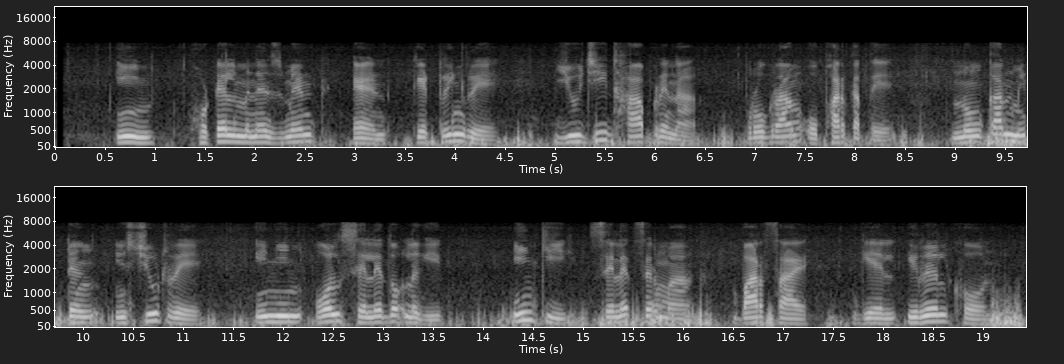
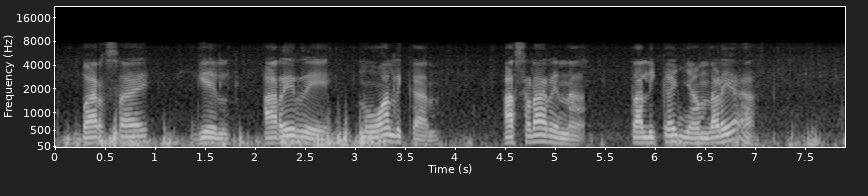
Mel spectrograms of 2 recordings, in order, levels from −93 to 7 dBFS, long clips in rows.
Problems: background sounds at intervals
